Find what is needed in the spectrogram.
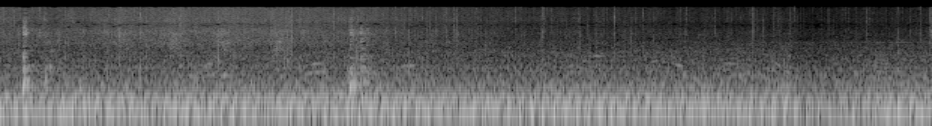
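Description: Chopped garlic sizzling in hot oil in a wok over a steady gas-burner roar, stirred with a metal ladle that scrapes against the pan twice.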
